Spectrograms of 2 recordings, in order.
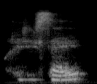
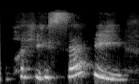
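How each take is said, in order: First: Whispered aside; whispering the question while searching her memory. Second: High, slow voiced question; asking the stylist in a high, slow voice; curious question. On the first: Real, not acted. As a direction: drop to a breathy whisper to recall. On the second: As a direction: lift it up and draw it out. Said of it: "I said".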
